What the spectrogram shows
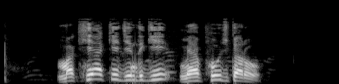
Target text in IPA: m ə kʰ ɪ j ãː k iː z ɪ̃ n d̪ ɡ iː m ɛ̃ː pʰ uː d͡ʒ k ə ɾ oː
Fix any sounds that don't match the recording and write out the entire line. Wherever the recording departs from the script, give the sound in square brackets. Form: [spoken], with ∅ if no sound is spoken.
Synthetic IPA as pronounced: m ə kʰ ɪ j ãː k iː z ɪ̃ n d̪ ɡ iː m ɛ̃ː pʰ uː d͡ʒ k ə ɾ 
